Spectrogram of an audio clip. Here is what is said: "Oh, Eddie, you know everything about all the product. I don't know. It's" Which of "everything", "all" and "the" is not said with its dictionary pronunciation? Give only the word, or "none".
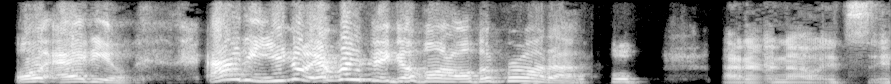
none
